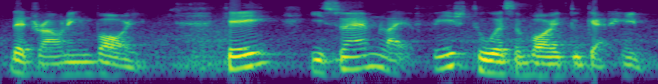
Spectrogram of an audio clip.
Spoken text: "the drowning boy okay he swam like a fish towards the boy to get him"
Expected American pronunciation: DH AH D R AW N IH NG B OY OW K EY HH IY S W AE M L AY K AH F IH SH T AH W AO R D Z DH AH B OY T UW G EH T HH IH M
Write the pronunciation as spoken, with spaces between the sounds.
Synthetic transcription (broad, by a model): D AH D R AW N IH NG B OY OW K EY HH IY S W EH M L AY K AH F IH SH T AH W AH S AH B OY T UW G EH T HH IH M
